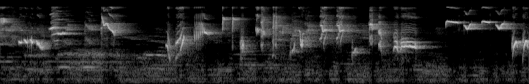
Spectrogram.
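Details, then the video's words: Pet orange-headed thrush singing energetic bursts of high chirps, thin whistles and trilled phrases, with a brief quieter gap midway before the lively medley resumes. "Anis kembang "Anti Gempa". Rooll full"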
